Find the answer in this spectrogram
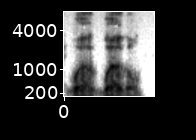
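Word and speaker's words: Wörgl: I probably got the pronunciation completely wrong, uh, but it's it's spelt Virgil. I think they say it Wurgle.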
